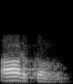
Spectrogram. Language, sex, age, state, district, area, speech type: Maithili, male, 30-45, Bihar, Darbhanga, urban, conversation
